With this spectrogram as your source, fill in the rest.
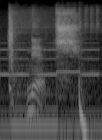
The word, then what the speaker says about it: niche: According to the Cambridge Dictionary, it's pronounced niche in American and Canadian English, and niche in British English. So it seems that the word niche has evolved, and that while niche is correct for Americans and Canadians, the rest of the world prefer to pronounce it niche.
